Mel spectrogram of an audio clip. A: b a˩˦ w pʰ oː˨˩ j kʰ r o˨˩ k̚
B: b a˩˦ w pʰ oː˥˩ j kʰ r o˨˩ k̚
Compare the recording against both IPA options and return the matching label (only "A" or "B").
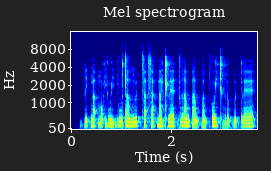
B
